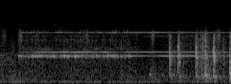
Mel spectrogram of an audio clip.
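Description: Telephone ringing with a steady, high electronic tone that starts a moment in. Near the end come clicks and clatter as the handset is picked up.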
